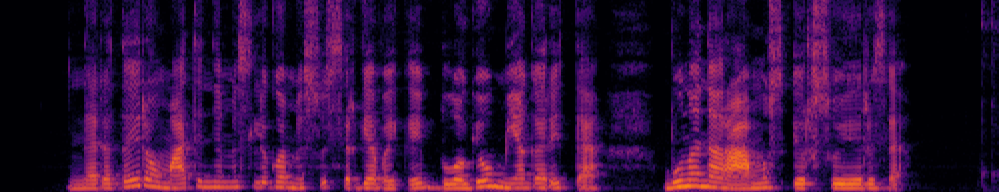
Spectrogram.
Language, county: Lithuanian, Panevėžys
